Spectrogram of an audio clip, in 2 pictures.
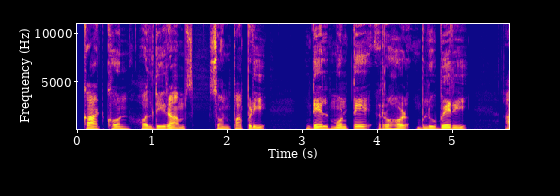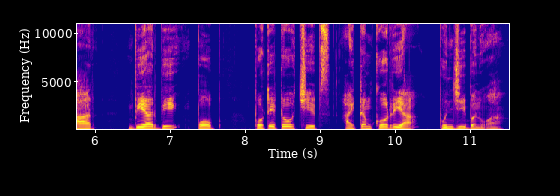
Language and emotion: Santali, neutral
